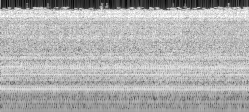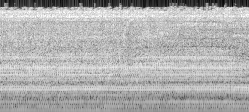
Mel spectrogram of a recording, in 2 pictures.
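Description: A constant high buzzy drone holds one speed without stumbling or dropping out; the little two-stroke is running smoothly.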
